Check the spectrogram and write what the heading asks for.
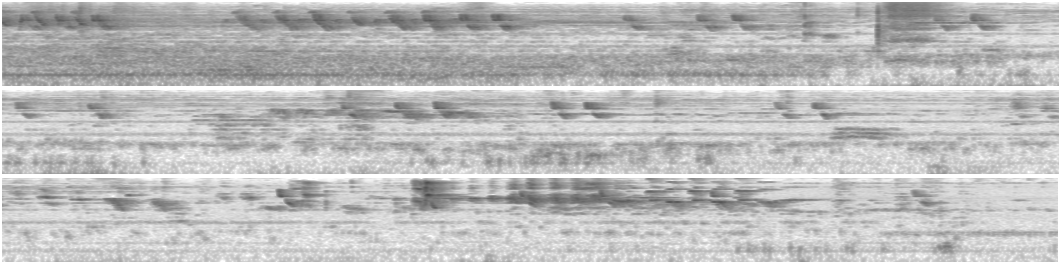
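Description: Birds chirping, with many short high calls repeated through the whole stretch. A low steady hum sits underneath and stops about eight seconds in.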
